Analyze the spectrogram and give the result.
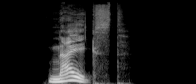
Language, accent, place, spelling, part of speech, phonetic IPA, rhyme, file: German, Germany, Berlin, neigst, verb, [naɪ̯kst], -aɪ̯kst, De-neigst.ogg
- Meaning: second-person singular present of neigen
